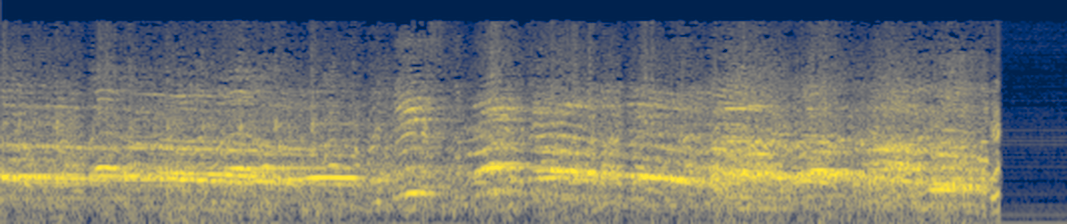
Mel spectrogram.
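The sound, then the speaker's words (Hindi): A loud, continuous uproar of many opposition legislators shouting at once in a state legislative assembly (Vidhan Sabha) during Question Hour, while Speaker Nand Kishore Yadav continues the proceedings. Overlapping voices rise and fall in waves for about seven seconds before cutting off abruptly. “विधानसभा अध्यक्ष नंदकिशोर यादव ने हंगामे के बीच ही प्रश्नकाल की कार्यवाही जारी रखी।”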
